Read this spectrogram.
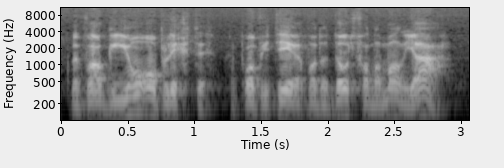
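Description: Husky, probing police inspector. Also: male voice, on the low side, fast talker. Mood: musing, assured. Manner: musing, hesitant probing with repeated questions. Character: shrewd male police inspector, casually probing, patient. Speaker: actor in a radio play. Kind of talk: radio drama dialogue.

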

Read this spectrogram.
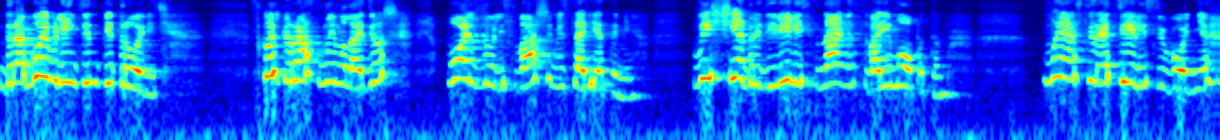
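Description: A woman's voice: very high-pitched, normal speed, pushed and bright. An actress playing a gushing young woman activist who laments declamatorily in a satirical radio play. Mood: tearful gushing. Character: gushing, wailing young Komsomol secretary woman. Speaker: actor in an audio play.

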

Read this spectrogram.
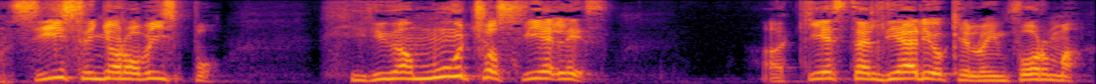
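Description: An actor playing an alarmed, deferential aide to a bishop in a radio drama, speaking urgently and respectfully. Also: male voice, high voice, moderate pace, pushed and bright.

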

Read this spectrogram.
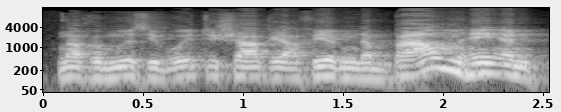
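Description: An older Bavarian master craftsman, acted by a man with a mid-pitched voice. He is dry, homely and kindly under his grumbling, heard in a roomy radio play recording. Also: quick pace, fairly bright tone, natural voice. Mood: dryly teasing. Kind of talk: German children's radio play acting.

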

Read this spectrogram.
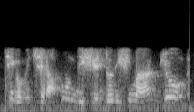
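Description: A man presenting a semi-improvised rundown of listings on the radio, in a halting delivery with drawn-out words. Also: fairly high pitch. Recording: thin phone-like band-limited radio sound.

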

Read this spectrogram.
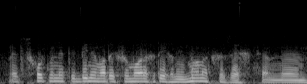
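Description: A man playing a courteous Scotland Yard police inspector in a radio play, measured and politely firm as he warns. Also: mid-range voice, lightly acted. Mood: firm warning. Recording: tinny, noisy old radio play recording.

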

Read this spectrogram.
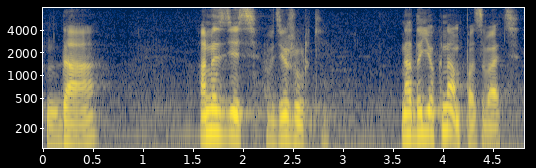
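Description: An actor playing a genial, lively subordinate soldier with a husky voice in a wartime radio drama. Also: male voice, mid-range voice, measured pace, in a large hall, lightly acted. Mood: hospitable, cheery.

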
